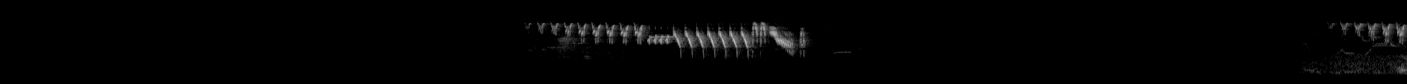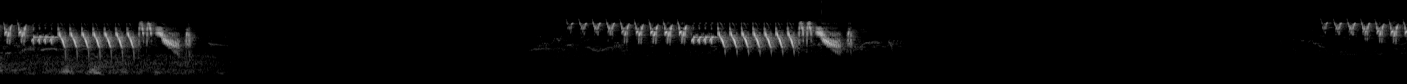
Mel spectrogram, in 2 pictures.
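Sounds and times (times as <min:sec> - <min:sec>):
bird song trill: 0:05.0 - 0:08.7, 0:13.0 - 0:16.5, 0:19.3 - 0:23.2, 0:26.8 - 0:28.1.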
